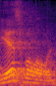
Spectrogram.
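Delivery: mock-sarcastic delivery. Speaker retells her reply when he called everyone into the truck, mimicking a sarcastic reply.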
